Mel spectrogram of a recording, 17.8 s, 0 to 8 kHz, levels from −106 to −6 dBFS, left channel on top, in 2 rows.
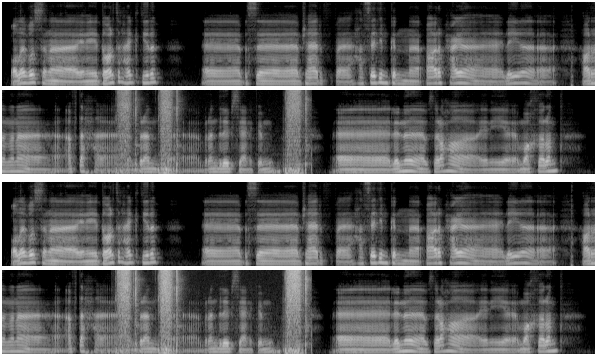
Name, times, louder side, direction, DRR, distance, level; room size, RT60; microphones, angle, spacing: voice 1, 0.1-2.4 3.0-17.4, equal, ahead, 5.3 m, -39 dB
sound 1, 8.5-8.6 10.6-11.6 13.1-13.5, right 11 dB, 55° right, 1.6 m, -28 dB
head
